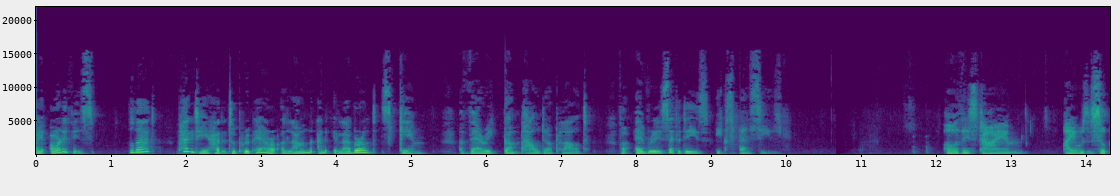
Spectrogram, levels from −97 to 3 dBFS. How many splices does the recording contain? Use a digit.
1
